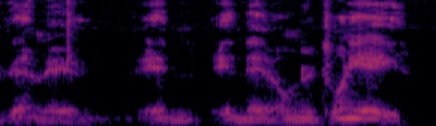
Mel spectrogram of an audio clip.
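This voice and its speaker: At a moderate pace, a man speaks in a dark, mellow tone with vocal fry. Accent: Southern US. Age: 80s+. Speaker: war veteran. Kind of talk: interview answer. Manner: humorous, candid.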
